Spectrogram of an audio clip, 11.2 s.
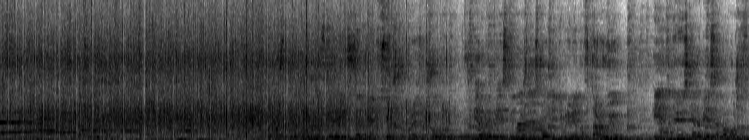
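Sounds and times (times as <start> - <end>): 
audience applause: 0.0 - 6.9
speech: 8.1 - 11.2.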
